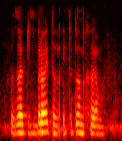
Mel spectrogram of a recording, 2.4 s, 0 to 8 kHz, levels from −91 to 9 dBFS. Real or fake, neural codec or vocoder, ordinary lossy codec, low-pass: fake; codec, 24 kHz, 1.5 kbps, HILCodec; Opus, 24 kbps; 7.2 kHz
